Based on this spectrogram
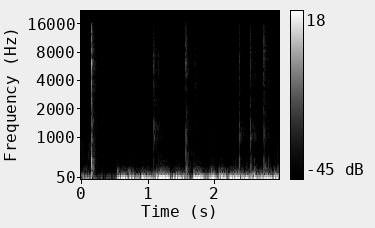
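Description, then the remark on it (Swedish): Crisp keyboard keystrokes tapped out at an uneven pace, about six sharp clicks over a low background rumble, with no one speaking, as a car registration number is typed into an online form for selling a car. “Regnummer, nu fyller vi här.”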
